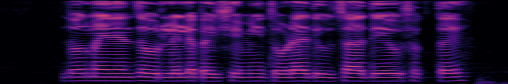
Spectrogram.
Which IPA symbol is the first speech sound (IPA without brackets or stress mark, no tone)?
d̪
